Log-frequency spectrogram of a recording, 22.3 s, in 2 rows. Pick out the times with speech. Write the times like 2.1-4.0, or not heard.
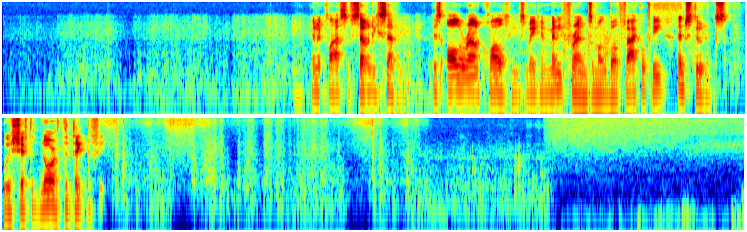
4.3-12.7.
